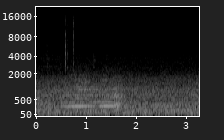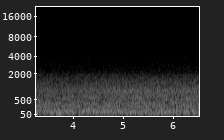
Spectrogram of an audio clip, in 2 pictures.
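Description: Steady low background noise of a room, with a faint pitched hum for about a second near the start and a couple of light ticks from paper being handled.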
